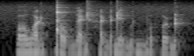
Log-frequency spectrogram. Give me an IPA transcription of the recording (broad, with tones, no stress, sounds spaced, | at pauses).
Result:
o˧˥ w ɔ˧˥ ɖ ǃ o˧˩˧ b ɛ˧˩˧ ɖ h ɐ˧˩˧ ɖ ɾ ɘ˧˥ ɖ i˩ b ɨ˧˥ ɖ b u˧˩˧ h u˧˩˧ ɖ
